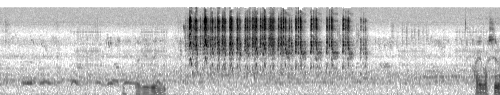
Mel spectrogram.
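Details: Noisy-voiced wild bird recorded in Jericho, Palestine: a burst of harsh, rasping, rapidly repeated notes lasting about four seconds, bracketed by shorter nasal, squealing calls with rich overtones near the start and end.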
